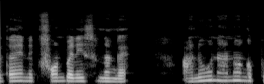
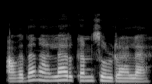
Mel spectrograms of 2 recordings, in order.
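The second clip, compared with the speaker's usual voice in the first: ordinary delivery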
